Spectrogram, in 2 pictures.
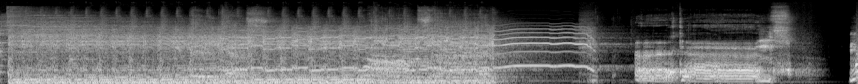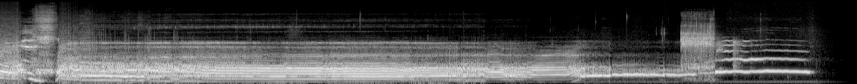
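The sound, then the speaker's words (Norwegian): A dog lets out a loud, drawn-out roar that rises into wavering, howling tones, broken by a couple of brief pauses, unaccompanied by any talking. “ja, det var brølet sitt, det.”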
